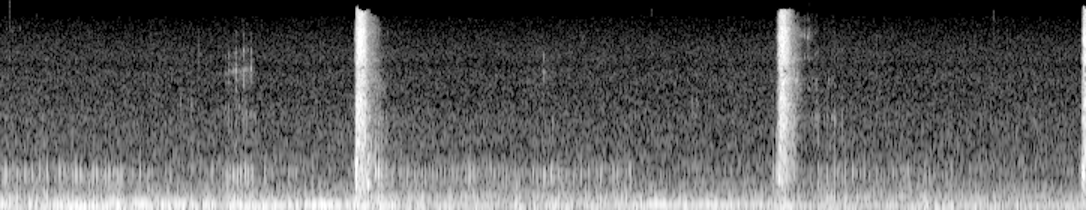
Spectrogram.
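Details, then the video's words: Female rescue kitten, adopted at three months old, sneezing: three sharp, explosive sneezes about four seconds apart over a steady low purr. "Kitten sneezes. Rockie has the cutest sneezes!"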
